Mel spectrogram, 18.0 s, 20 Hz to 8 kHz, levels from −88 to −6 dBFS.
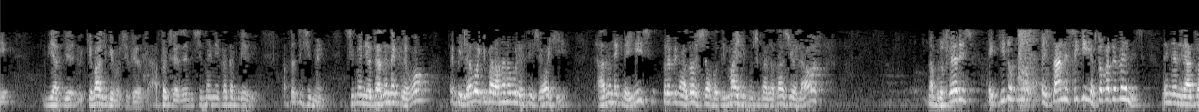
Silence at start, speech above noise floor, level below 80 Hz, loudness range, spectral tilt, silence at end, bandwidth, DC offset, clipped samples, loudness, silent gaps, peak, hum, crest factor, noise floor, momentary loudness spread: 0 s; 33 dB; -50 dBFS; 6 LU; -11.5 dB/octave; 0 s; 4 kHz; under 0.1%; under 0.1%; -22 LUFS; none; -2 dBFS; none; 20 dB; -54 dBFS; 14 LU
